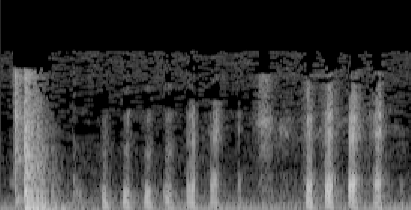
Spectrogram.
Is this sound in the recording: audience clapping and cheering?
no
